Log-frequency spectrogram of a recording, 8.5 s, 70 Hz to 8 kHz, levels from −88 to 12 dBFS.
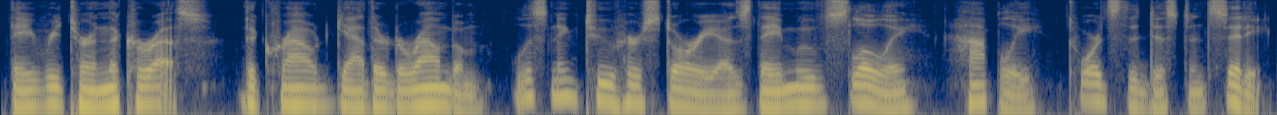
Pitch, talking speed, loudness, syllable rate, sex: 100 Hz, 155 wpm, -19 LUFS, 5.1 syllables/s, male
